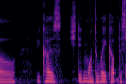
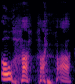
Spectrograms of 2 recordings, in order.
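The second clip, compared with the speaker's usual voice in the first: mock laughter; 5 semitones higher, 6 dB louder, slower than usual. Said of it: "the wife started to laugh".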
